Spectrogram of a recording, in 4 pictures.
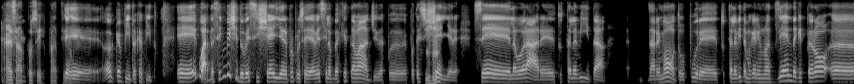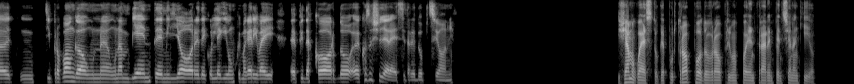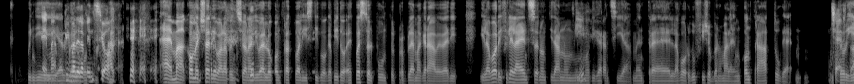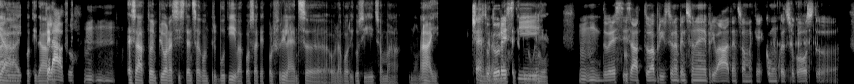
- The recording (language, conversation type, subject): Italian, podcast, Come riesci a bilanciare lavoro, vita privata e formazione personale?
- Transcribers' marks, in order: "proprio" said as "propo"; "magica" said as "magida"; other background noise; laughing while speaking: "pensione"; laugh; in English: "freelance"; in English: "freelance"; "Quindi" said as "quini"; drawn out: "E"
